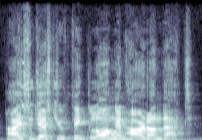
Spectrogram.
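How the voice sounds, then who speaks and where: An actor playing an articulate, indignant activist doctor in a video game, speaking formally and pointedly. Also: male voice, high-pitched, a little fast, pushed and bright. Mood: grave. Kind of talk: dramatic video game dialogue.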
